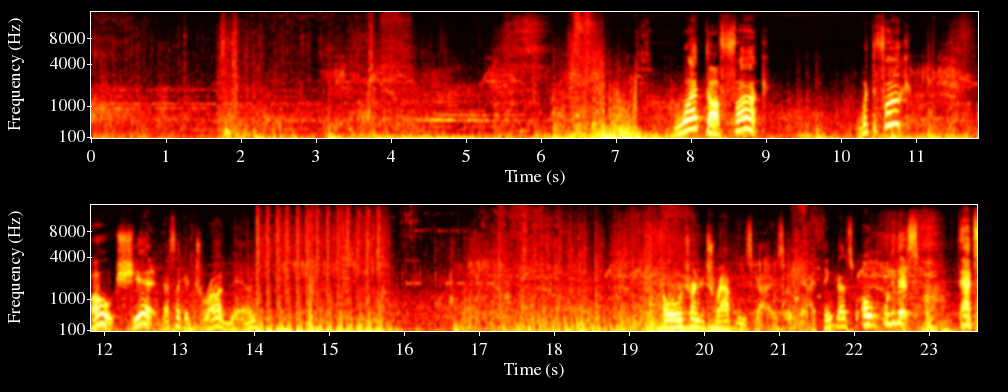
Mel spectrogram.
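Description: Gunfire cracks and explosions boom in a video game.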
